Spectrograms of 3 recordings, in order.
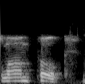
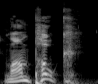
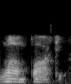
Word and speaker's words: Lompoc: That's Lompoc. – Lompoc. I know, I always say it wrong. Lompoc. – W.C. Fields pronounces it Wompoc.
